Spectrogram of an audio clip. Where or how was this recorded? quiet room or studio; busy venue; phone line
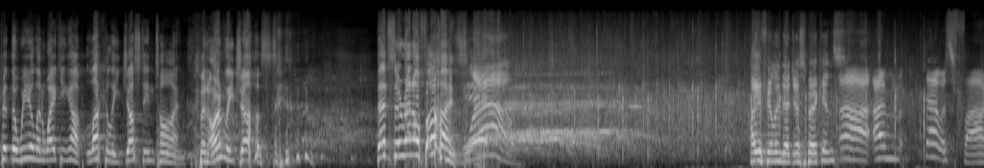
busy venue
